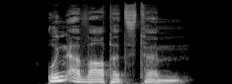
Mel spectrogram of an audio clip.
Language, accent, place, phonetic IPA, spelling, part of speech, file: German, Germany, Berlin, [ˈʊnɛɐ̯ˌvaʁtət͡stəm], unerwartetstem, adjective, De-unerwartetstem.ogg
- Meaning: strong dative masculine/neuter singular superlative degree of unerwartet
